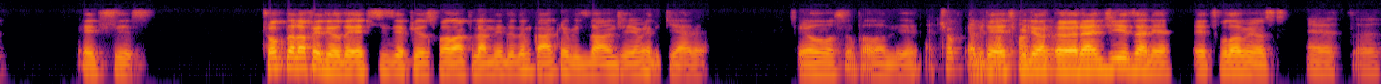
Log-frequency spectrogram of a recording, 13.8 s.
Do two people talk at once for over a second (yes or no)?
yes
